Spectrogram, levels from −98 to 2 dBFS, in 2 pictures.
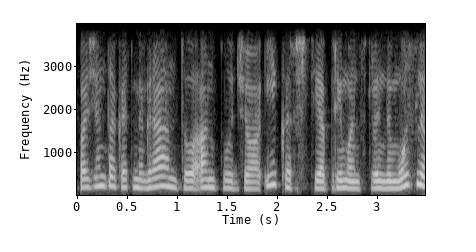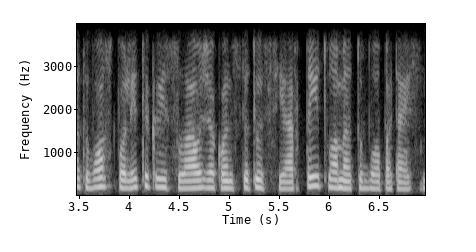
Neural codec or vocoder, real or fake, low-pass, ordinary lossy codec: vocoder, 22.05 kHz, 80 mel bands, HiFi-GAN; fake; 3.6 kHz; Opus, 24 kbps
